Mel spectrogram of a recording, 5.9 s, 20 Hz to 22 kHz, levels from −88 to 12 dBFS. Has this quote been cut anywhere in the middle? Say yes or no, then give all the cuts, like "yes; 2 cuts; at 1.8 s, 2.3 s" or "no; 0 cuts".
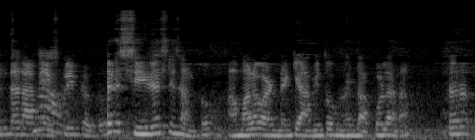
yes; 1 cut; at 1.3 s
